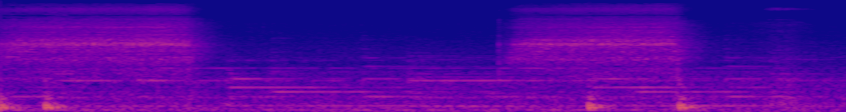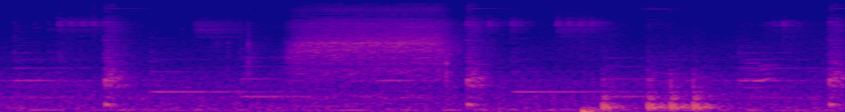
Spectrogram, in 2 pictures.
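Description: Airy hissing of vaping on a box mod with a dripping atomizer: a few long draws and exhales of vapour, each lasting about a second, over background music. A knock near the end.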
